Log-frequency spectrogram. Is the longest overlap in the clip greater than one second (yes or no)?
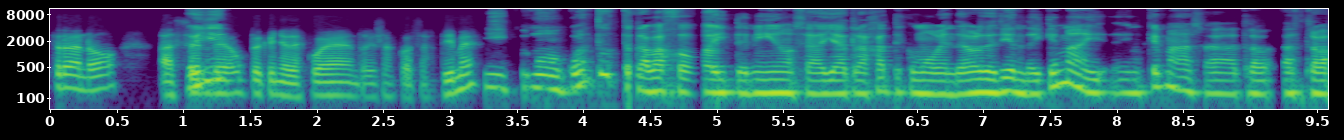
no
